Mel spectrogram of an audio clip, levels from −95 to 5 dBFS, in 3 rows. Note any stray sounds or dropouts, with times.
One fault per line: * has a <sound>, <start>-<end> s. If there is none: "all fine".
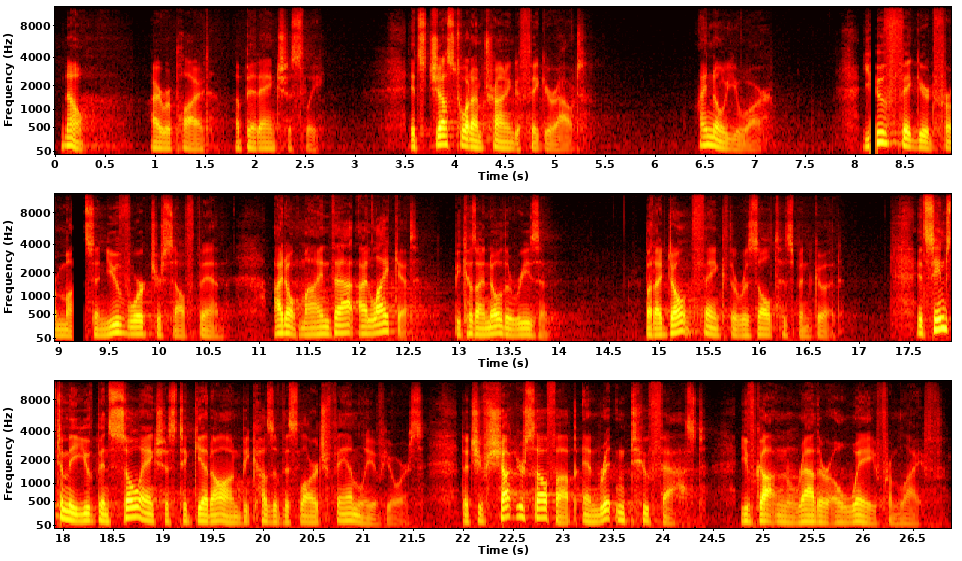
* has a dropout, 8.1-8.2 s
* has a dropout, 9.1-9.3 s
